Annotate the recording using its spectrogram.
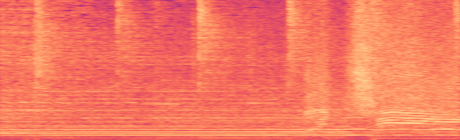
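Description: A congregation singing a worship hymn with a band playing along, holding one long note that moves on near the end.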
